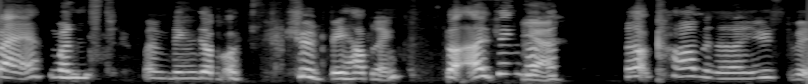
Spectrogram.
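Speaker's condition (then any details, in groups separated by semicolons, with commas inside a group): Spastic quadriplegic cerebral palsy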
